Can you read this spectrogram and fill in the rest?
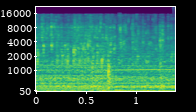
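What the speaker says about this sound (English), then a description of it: "in here we have the toilet that has running water" Water running in a small campsite toilet, a steady close rush and trickle of flowing water that holds evenly for a moment without talk.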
